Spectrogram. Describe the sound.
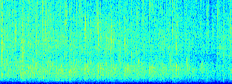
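A church audience applauds to welcome new members into the chapel, an even and continuous patter of many hands clapping without a break.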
